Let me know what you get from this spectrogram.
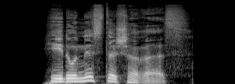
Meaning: strong/mixed nominative/accusative neuter singular comparative degree of hedonistisch
- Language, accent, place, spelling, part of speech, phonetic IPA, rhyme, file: German, Germany, Berlin, hedonistischeres, adjective, [hedoˈnɪstɪʃəʁəs], -ɪstɪʃəʁəs, De-hedonistischeres.ogg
